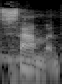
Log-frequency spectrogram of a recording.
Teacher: same thing also the word salmon and no it's not salmon the L just disappears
